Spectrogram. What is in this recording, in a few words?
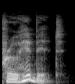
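"prohibit", British English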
